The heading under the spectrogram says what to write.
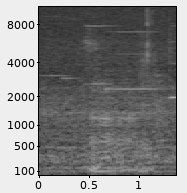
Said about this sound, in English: That's our washing machine. The washing machine plays. It sings for you. Yeah, it's so cute when it's done.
